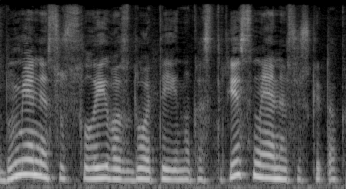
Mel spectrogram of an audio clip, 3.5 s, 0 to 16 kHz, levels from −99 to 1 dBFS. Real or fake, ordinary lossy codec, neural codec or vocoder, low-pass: fake; MP3, 96 kbps; codec, 44.1 kHz, 7.8 kbps, Pupu-Codec; 14.4 kHz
